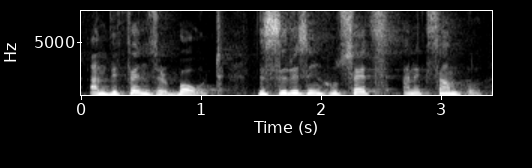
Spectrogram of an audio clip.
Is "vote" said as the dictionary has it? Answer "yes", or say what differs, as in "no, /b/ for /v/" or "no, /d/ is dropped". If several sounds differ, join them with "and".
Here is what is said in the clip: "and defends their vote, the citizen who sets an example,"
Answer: no, /b/ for /v/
